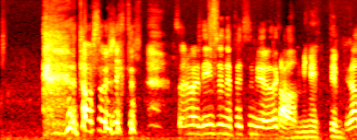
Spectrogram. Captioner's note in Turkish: kahkaha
